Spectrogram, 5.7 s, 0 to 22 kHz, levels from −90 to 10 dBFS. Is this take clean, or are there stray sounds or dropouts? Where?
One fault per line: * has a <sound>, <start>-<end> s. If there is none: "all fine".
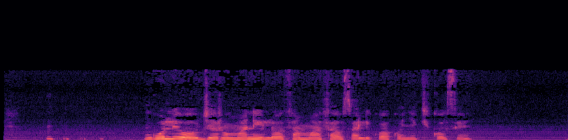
* has a laugh, 0.5-1.1 s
